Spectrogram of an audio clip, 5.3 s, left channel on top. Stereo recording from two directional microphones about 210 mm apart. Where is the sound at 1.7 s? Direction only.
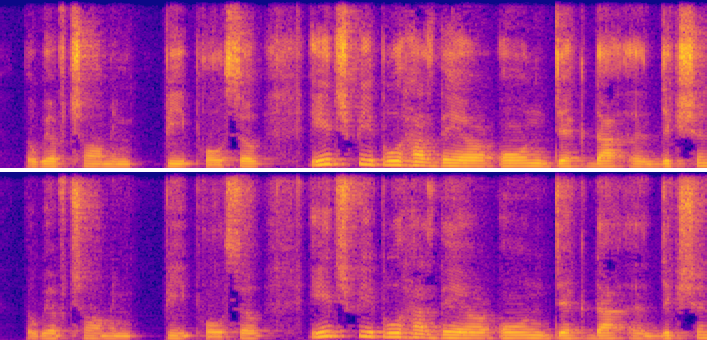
35° left (ahead or behind).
